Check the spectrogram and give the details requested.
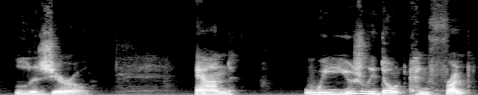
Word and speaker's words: leggiero: to practice it and work on it so legero spelled l-e-g-g i-e-r-o legero the the word the pronunciation describes exactly what it is it's a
